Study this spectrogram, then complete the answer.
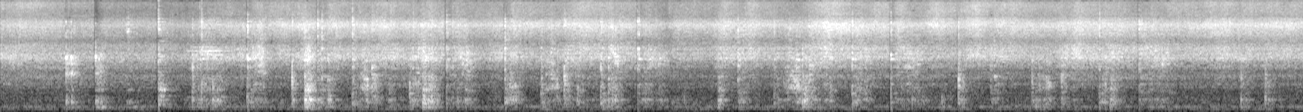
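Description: Tomato paste with salt, turmeric and sugar fries in a pan, giving a steady bright sizzle broken by repeated scraping stirs of a spatula, close and continuous throughout.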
